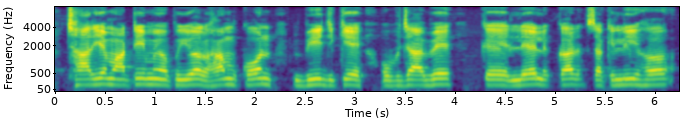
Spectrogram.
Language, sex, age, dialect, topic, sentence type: Magahi, male, 18-24, Western, agriculture, question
